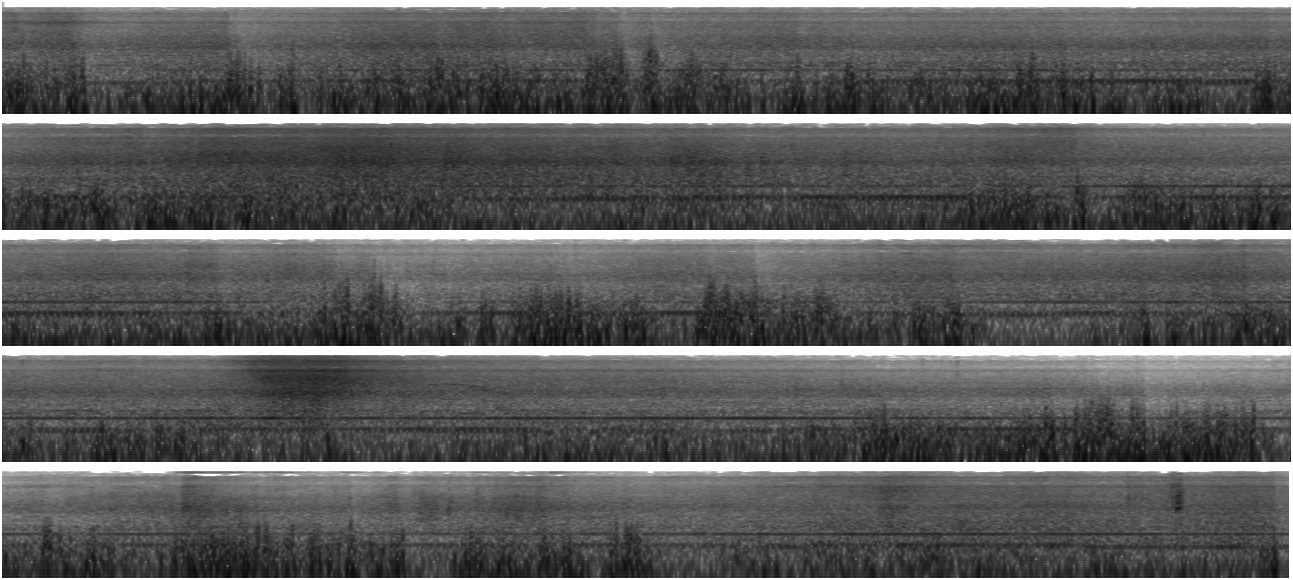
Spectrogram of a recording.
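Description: Wind buffeting the microphone over the rush of a ship's churning wake and the low rumble of the vessel under way, with a steady mechanical hum that drops out and returns. A brief, brighter hiss rises about two-thirds of the way through.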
